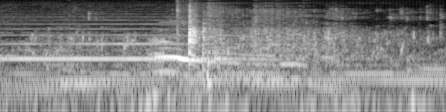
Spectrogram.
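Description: Background music with long held notes, and one sharp splash in the water about a second in, from a stone thrown into a shallow river.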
